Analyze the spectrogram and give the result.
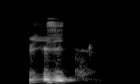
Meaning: plural of visite
- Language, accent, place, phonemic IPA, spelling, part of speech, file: French, France, Lyon, /vi.zit/, visites, noun, LL-Q150 (fra)-visites.wav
